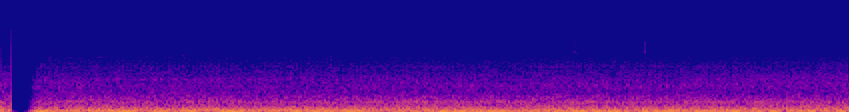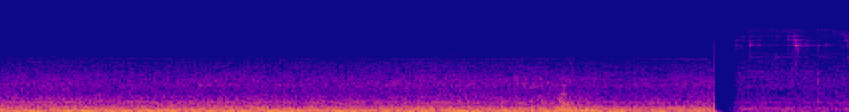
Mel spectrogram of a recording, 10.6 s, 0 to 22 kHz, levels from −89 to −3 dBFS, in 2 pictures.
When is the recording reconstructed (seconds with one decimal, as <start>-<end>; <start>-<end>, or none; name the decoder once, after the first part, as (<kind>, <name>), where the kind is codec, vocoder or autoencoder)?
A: 0.0-3.5 (vocoder, BigVGAN v2); 4.7-10.6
